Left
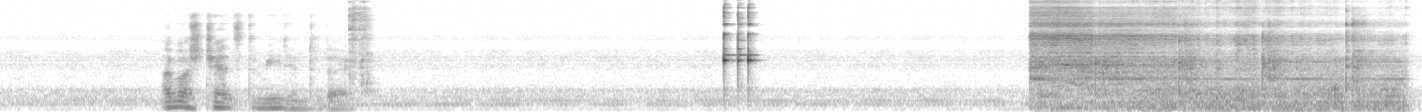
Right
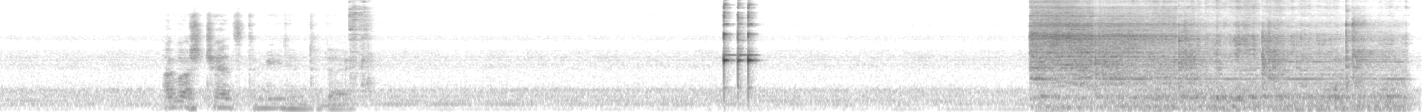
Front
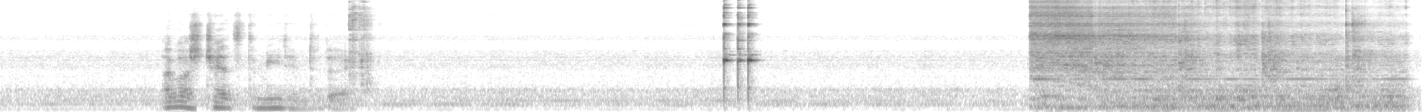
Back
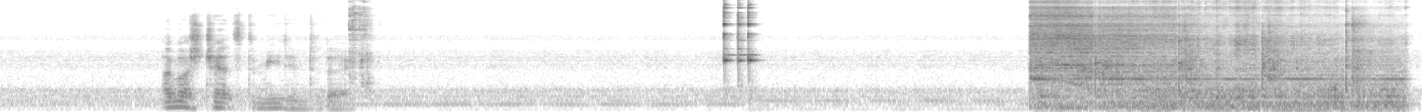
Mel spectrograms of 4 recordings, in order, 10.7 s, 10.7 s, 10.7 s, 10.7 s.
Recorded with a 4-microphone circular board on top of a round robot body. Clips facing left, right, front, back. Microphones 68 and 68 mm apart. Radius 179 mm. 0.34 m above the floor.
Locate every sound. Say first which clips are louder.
1.2 s a man speaking: left 5 dB, back 2 dB; 115° left, 1.8 m
2.6 s cutlery clinking: left 2 dB, back 1 dB; 95° left, 1.3 m
5.4 s a clink: right 1 dB, front 3 dB; 20° right, 0.6 m
7.7 s sawing: left 3 dB, back 8 dB; 150° left, 0.6 m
